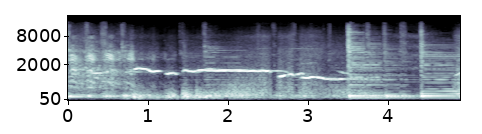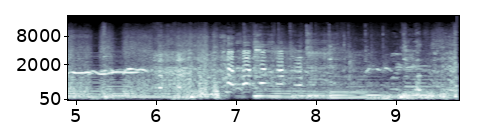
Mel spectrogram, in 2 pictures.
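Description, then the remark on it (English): Someone whistles a short melody in two phrases, clear, with a brief pause between them and a busy, noisy background underneath; the tune is the song Clarko sang to the Hawks team the day after they lost to Geelong. “Do you know how to whistle?”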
